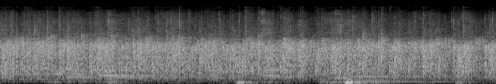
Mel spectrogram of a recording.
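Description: Congregation applauding steadily, with instrumental music playing underneath.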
